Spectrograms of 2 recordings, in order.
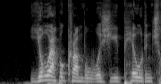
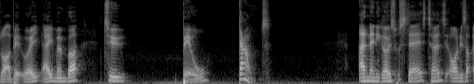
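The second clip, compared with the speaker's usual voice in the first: usual speaking voice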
